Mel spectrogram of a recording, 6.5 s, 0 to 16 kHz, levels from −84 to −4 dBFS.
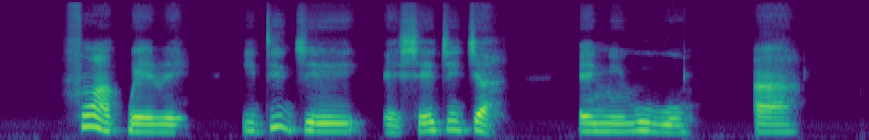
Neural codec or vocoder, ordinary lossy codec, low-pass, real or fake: autoencoder, 48 kHz, 32 numbers a frame, DAC-VAE, trained on Japanese speech; none; 14.4 kHz; fake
